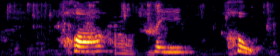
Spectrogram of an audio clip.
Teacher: kalau nak sebut huruf kha ni ada macam bunyi kesan nak keluar kahak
